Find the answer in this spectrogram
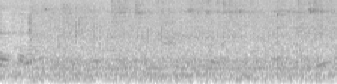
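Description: Busy city street ambience: a murmur of passers-by's voices and shuffling feet over a faint steady hum.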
